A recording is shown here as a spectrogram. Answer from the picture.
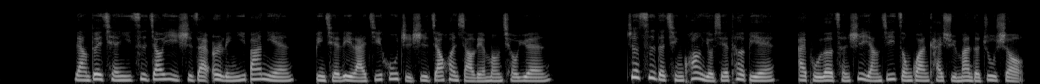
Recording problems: none

